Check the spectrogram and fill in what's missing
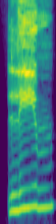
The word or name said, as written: lim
